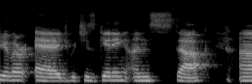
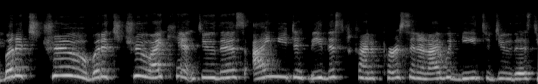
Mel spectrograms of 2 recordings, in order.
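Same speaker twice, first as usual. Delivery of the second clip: high, whiny mock objection, pitched way up; protesting listener; 9 semitones higher than usual. Coach mimics a doubting audience member, high whiny protest. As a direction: imitate a doubter pleading it's true. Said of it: "you're gonna argue with me saying".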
